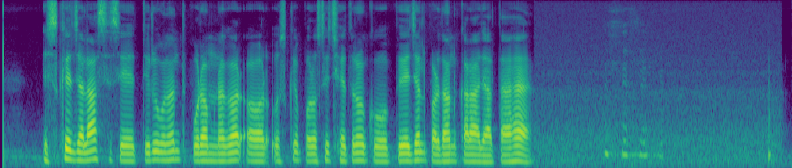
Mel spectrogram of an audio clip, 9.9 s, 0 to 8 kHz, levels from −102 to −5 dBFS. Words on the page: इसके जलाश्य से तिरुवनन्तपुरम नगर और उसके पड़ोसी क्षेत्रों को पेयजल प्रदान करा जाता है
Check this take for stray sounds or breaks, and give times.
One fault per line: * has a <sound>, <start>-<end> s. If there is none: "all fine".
* has a laugh, 7.6-8.4 s
* has a laugh, 9.6-9.7 s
